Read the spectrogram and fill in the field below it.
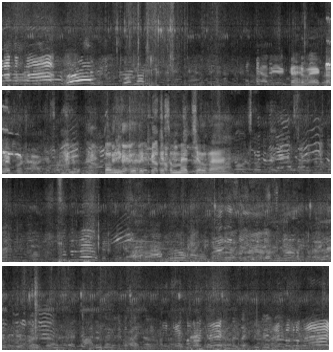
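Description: A crowd of young men shouts and cheers nearby outdoors.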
